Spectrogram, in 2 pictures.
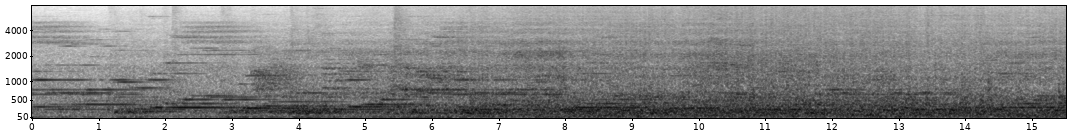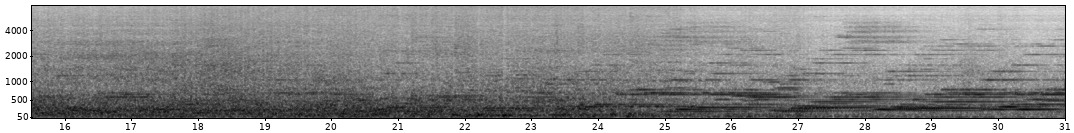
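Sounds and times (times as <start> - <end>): train wheels rolling on rails: 1.5 - 31.0.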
